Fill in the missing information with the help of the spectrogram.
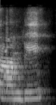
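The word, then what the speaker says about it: Nnamdi: is in real life his first name is pronounced namdi who know that i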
